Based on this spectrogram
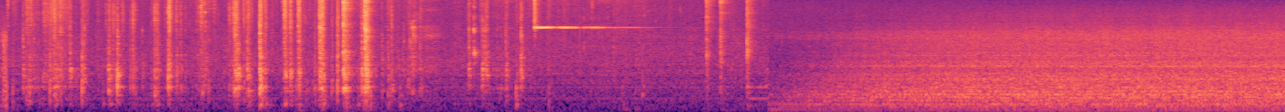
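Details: Bathroom exhaust fan after replacing the motor and blade (old steel plate reused): handling clatter, then the fan starts and settles into a steady, even hum with a smooth airy rush; running properly after repair.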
